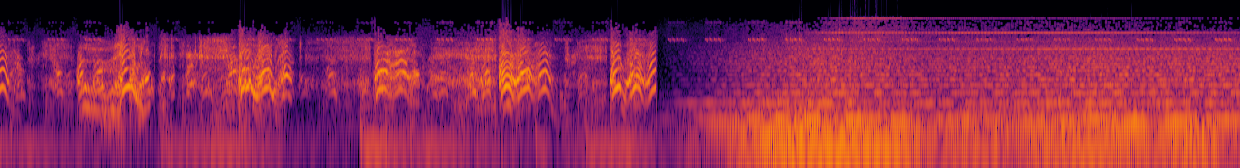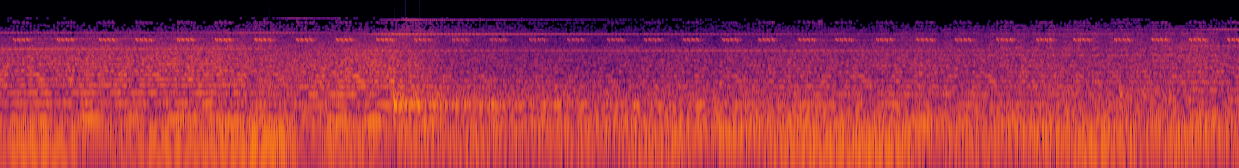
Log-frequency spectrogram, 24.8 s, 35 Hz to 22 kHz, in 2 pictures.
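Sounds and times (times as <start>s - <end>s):
fierce village dog barking at passersby: 0.0s - 6.6s
chorus of chirring crickets and insects: 0.0s - 24.7s.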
